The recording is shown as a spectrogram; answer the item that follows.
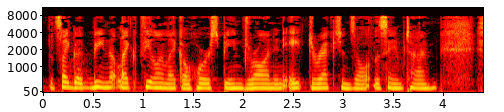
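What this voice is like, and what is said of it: Canadian accent. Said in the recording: “I love your Canadian accent.”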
